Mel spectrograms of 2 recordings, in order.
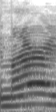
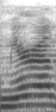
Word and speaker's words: Mira: You can say Myra, you can say Mirror, but just spell it right.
